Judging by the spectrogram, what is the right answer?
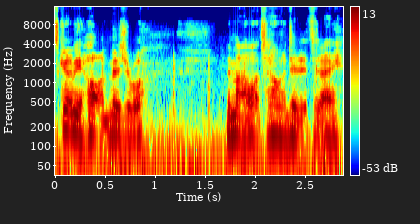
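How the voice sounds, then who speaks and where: A man speaks with an English accent. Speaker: triathlete vlogger. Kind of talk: casual vlog. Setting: outdoors.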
